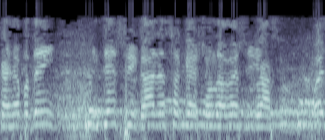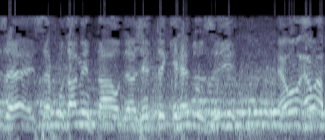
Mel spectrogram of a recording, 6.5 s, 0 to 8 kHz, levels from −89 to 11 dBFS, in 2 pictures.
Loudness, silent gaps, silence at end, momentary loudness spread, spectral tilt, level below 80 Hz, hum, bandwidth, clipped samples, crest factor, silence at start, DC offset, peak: -9 LUFS; none; 0 s; 2 LU; -7.5 dB/octave; -34 dBFS; none; 7.2 kHz; 0.4%; 8 dB; 0 s; 0.5%; 0 dBFS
